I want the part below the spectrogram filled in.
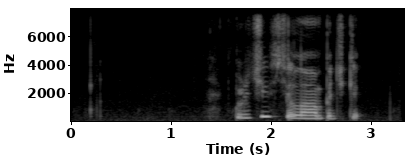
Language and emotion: Russian, sad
